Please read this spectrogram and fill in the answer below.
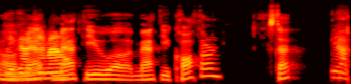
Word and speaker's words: Cawthorn: Matthew Cawthorn. Is that Yeah, how you Cawthorn, was pronounce it?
